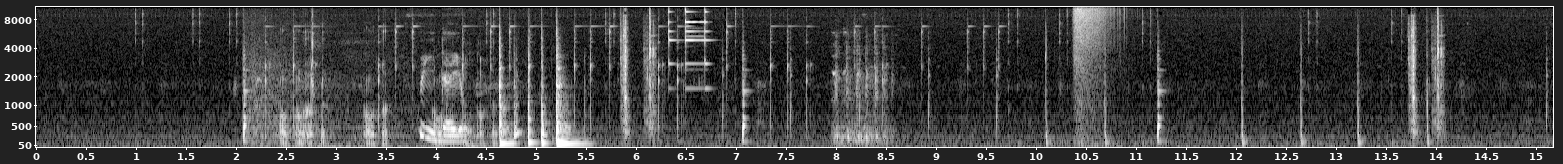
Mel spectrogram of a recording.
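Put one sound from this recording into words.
Short game interface clicks and chimes sound now and then.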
